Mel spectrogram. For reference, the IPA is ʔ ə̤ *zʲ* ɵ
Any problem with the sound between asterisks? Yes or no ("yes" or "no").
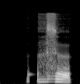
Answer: yes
